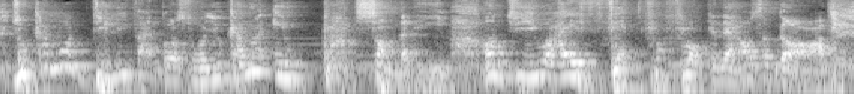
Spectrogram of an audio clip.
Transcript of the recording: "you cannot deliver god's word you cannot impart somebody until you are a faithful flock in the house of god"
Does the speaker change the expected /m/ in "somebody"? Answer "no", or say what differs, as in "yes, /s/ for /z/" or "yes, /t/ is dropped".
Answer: no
